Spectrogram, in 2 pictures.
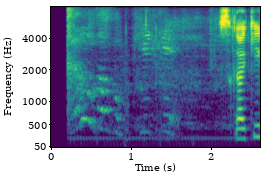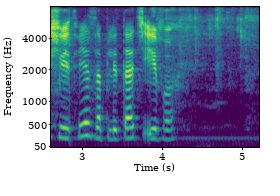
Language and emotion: Russian, neutral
